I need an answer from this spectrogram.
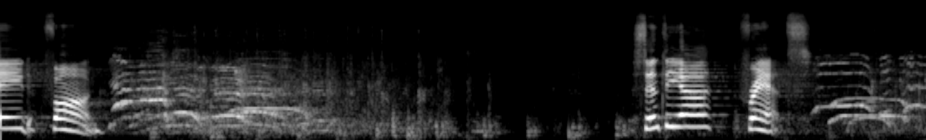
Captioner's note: applause; applause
